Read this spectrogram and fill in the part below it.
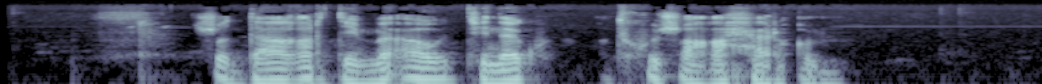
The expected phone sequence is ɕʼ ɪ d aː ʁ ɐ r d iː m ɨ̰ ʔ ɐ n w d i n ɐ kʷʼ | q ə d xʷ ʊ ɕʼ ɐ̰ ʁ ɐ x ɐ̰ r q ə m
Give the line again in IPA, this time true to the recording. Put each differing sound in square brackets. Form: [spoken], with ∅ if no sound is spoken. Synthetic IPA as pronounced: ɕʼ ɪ d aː ʁ ɐ r d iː m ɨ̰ ʔ ɐ [∅] w d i n ɐ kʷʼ | q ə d xʷ ʊ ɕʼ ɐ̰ ʁ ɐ [ħ] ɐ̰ r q ə m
